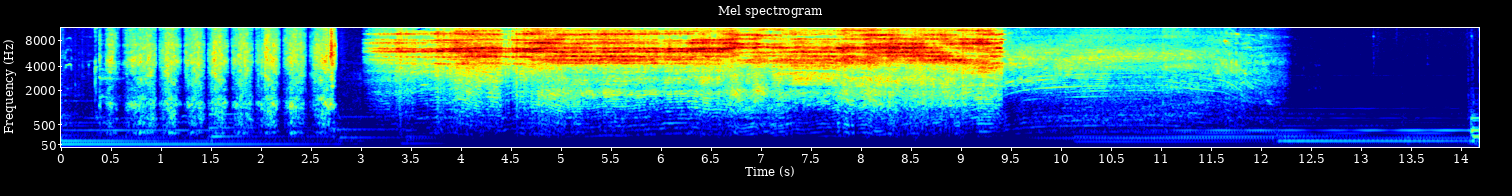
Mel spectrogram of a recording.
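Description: A 4.5-inch inexpensive diamond blade on an angle grinder spins up, then cuts with a loud, harsh, steady high-pitched grinding for several seconds before winding down and idling, close by with no talk.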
